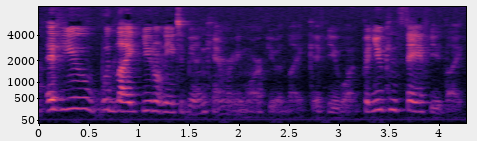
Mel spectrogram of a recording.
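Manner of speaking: soft unvoiced whisper, fast. Real, not acted. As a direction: whisper an aside to him. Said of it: "whispering to partner off camera".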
